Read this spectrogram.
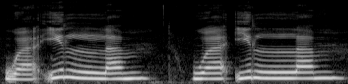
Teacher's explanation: nun sukun bertemu dengan huruf lam. Dibacanya dileburkan saja tidak dibaca panjang. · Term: ilgum ghunah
